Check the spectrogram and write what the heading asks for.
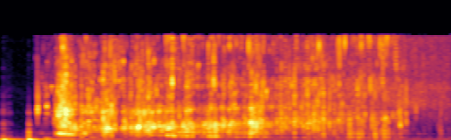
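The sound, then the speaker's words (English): Dr Pepper soda poured into a glass over ice for a drink mixed with amaretto, a steady fizzing stream with a brief clink at the start, the hiss and crackle of bubbles continuing as the pour tapers off. “Poured over ice?”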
